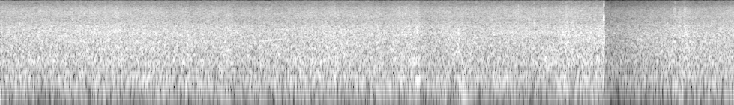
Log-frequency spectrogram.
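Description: Whitewater river rapids rushing steadily and loudly, with an abrupt brief dip in level about four seconds in.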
